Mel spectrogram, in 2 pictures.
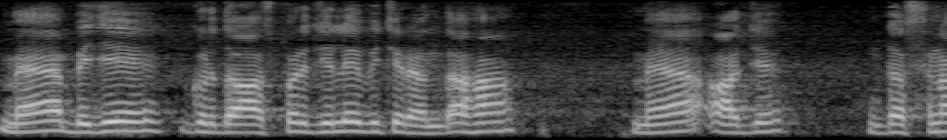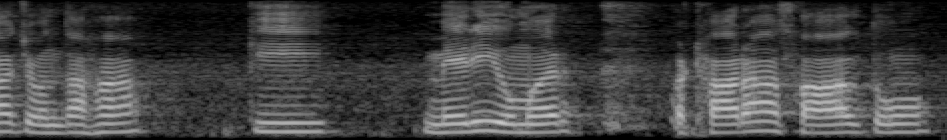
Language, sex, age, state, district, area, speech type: Punjabi, male, 45-60, Punjab, Gurdaspur, rural, spontaneous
